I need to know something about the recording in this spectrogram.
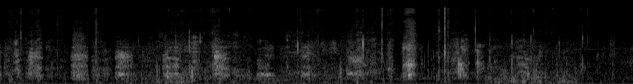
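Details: Golden Retriever dogs Kohaku and Ibuki playing in a field used as their exercise ground, panting in quick rough breaths about twice a second, with faint background noise.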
